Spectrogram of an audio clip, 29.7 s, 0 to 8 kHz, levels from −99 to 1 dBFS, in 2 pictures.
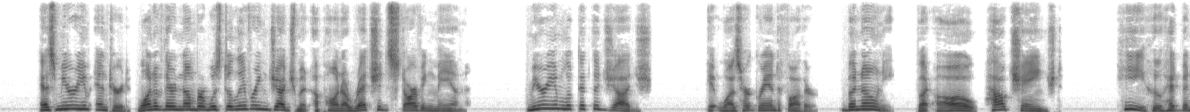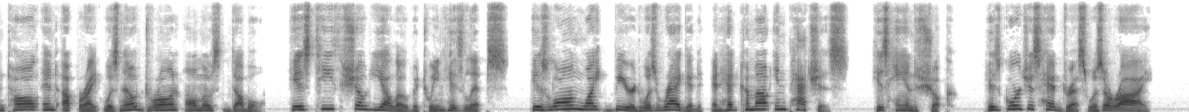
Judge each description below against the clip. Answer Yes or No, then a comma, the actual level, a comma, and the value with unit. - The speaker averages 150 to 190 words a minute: No, average, 140 wpm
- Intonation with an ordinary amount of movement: No, wide, 7.2 semitones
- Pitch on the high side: No, medium, 170 Hz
